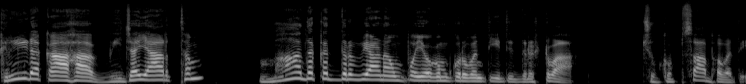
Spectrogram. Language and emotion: Sanskrit, disgusted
